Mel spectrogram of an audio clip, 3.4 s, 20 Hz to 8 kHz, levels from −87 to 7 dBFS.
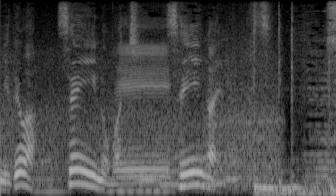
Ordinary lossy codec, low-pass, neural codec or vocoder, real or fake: none; none; none; real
